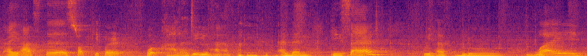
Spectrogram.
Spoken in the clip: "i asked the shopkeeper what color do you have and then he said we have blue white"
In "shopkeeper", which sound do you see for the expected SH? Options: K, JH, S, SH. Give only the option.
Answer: S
